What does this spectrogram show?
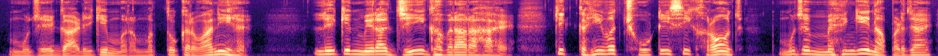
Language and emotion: Hindi, fearful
